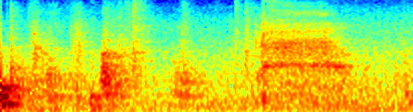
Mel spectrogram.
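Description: A dog whining briefly, a thin high whine about a second and a half in.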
